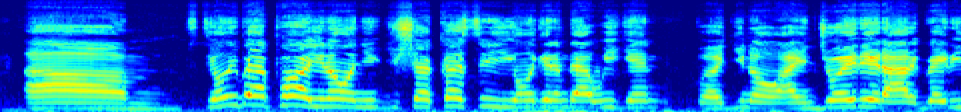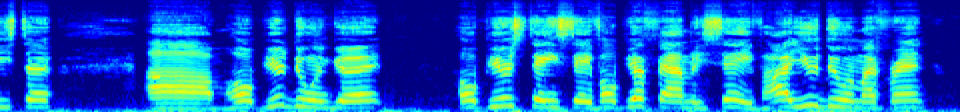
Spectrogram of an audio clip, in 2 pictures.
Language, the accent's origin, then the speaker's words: English; Puerto Rico; now in Miami, United States; I'm originally from Puerto Rico, my friend, and right now I live of uh, Miami, Florida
